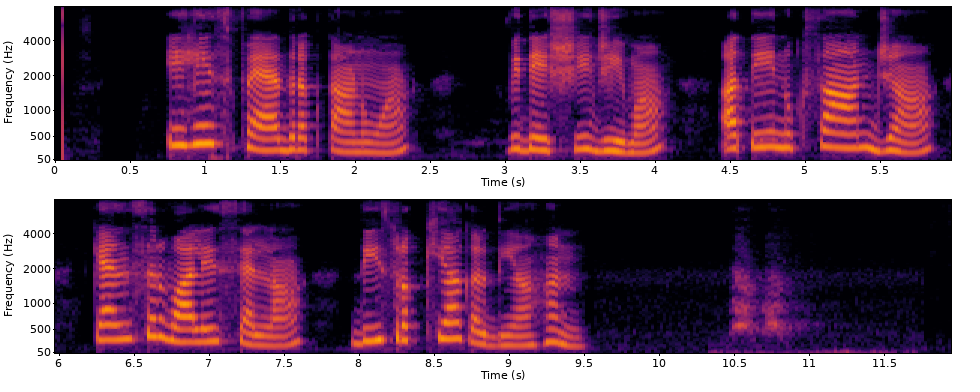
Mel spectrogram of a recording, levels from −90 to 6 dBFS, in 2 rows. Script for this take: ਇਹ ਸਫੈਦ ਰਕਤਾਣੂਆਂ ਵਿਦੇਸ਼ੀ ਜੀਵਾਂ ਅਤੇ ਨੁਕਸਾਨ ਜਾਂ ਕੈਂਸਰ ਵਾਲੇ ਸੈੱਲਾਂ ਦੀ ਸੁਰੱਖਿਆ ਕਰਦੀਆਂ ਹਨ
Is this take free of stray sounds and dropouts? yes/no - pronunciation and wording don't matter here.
no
